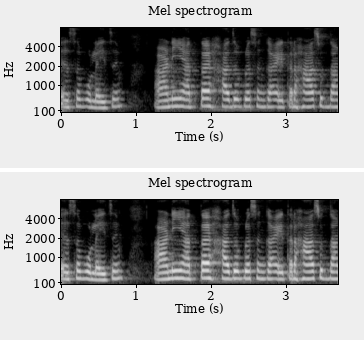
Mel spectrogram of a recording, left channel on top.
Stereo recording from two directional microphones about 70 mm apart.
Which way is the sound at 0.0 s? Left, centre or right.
Right.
